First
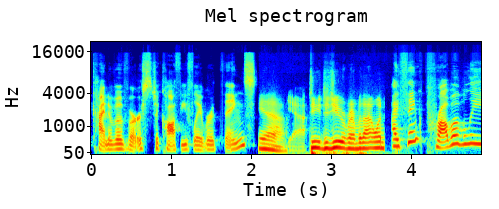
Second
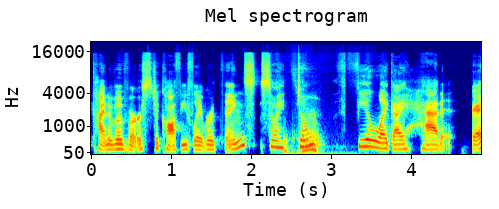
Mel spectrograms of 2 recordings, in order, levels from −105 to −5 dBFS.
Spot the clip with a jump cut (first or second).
first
